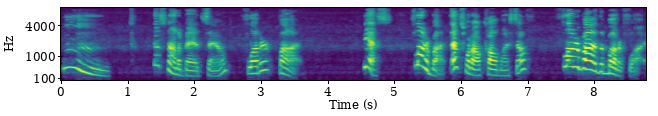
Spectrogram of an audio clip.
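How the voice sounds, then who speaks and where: Lady doing a young girl butterfly from a kids book, innocent n wondering, voice swoops up high. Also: wildly swooping pitch, unhurried, a bit bright, slightly rough, no echo, highs cut off, heavily acted. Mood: pleased wonder. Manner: wondering, thinking aloud to herself. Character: curious, innocent young female monarch butterfly, easily worried. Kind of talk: children's storybook character reading.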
